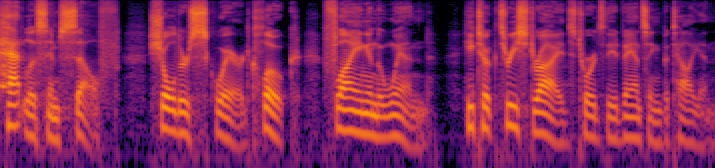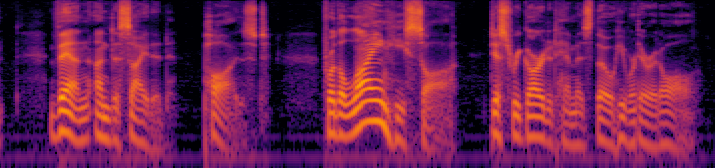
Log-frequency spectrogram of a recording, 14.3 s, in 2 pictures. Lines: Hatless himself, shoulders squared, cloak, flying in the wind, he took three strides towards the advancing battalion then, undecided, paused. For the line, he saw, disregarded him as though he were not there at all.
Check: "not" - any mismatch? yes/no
yes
